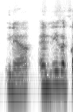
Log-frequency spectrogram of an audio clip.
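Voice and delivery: normal talking voice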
